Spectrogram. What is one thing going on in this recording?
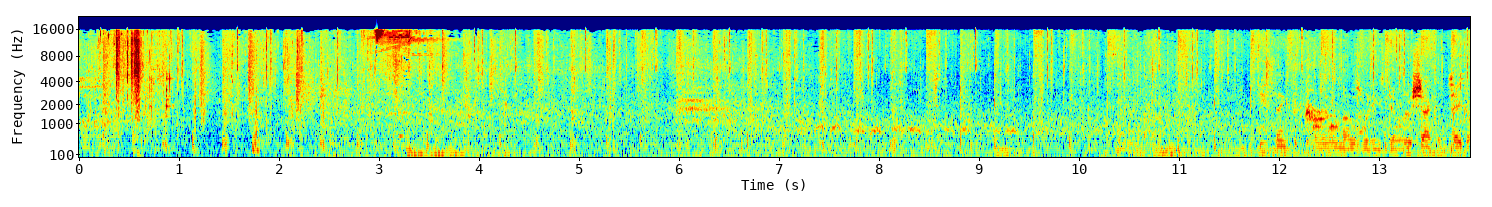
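Footsteps crunch through snow at a run.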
